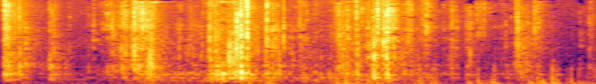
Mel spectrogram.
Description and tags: Rummaging through a junk drawer
crash, objects, clatter, chaotic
